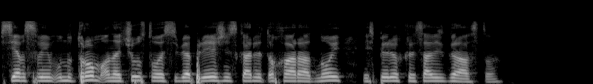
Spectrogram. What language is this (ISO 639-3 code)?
rus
